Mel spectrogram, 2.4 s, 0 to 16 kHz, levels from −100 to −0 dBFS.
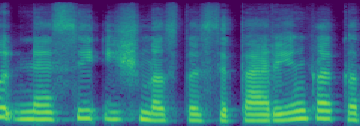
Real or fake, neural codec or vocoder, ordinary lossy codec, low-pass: fake; codec, 32 kHz, 1.9 kbps, SNAC; AAC, 64 kbps; 14.4 kHz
